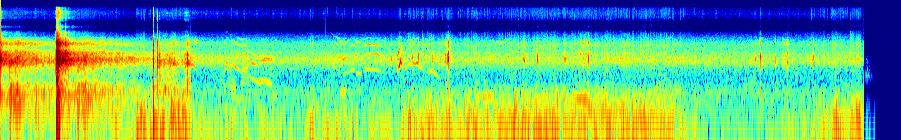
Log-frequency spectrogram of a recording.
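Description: Shotgun blasts at ducks flying overhead: a loud shot about a second in, right after one just before, then a fainter shot about two seconds in, each with a short echoing tail.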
